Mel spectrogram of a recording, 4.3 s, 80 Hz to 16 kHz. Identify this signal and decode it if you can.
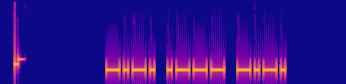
Morse code, heard as a keyed tone, about 23 wpm, 700 Hz. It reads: CJC
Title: USA Call Sign Postfixes - 3 Letters 22wpm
